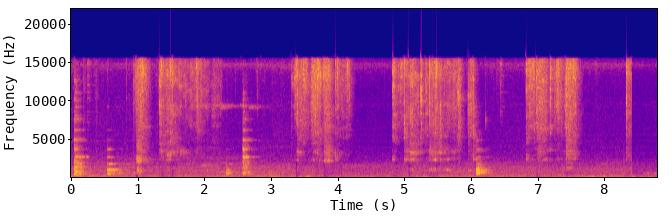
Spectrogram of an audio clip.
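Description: A metal spoon scraping and clinking inside a small steel grinder jar as coarsely ground red chilli and garlic is scraped out into a bowl, in irregular short strokes.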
